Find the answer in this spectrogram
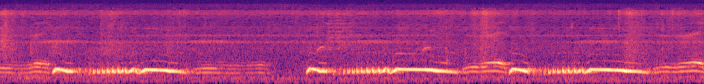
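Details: Eurasian collared dove calling so that a rival answers: three rolling coo phrases about two seconds apart, each a clipped rising note running into a vibrating purr that eases downward.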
